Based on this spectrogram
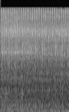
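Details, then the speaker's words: Hijet engine that had check light, misfire, vibration and no pickup, after setting timing marks and repair, idling: steady, smooth low hum with no stumble or shake; misfire and vibration gone. "हो गई गाड़ी के अंदर जो missing ए रही थी वो भी देख सकता है खत्म हो गई वाइब्रेशन वगैरा"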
